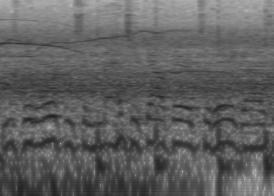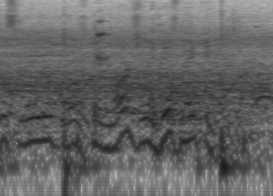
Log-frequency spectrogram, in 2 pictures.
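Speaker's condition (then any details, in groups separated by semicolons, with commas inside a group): No condition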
